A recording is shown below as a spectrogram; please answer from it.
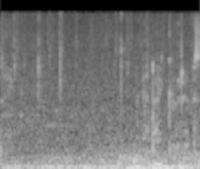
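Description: Steady rain with a continuous low thunder rumble beneath it: an ambient rainstorm background.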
